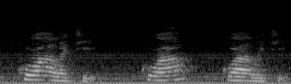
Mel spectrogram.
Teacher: when we combine the Q and the U, okay, it gives us a sound which is KW. You read it just as KW.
